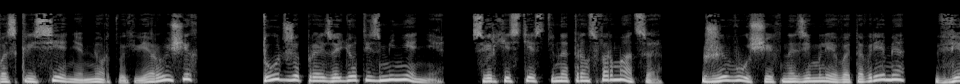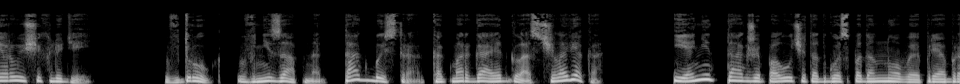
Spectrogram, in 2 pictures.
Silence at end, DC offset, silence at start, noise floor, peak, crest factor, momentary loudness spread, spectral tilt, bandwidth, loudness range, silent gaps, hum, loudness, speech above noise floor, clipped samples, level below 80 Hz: 0 s; under 0.1%; 0 s; under -90 dBFS; -8 dBFS; 12 dB; 8 LU; -6 dB/octave; 11.5 kHz; 3 LU; 1.99-2.62 s, 4.47-4.72 s, 6.67-7.01 s, 9.08-9.34 s, 10.58-11.24 s, 11.83-11.92 s, 12.99-13.03 s, 15.68-16.33 s; none; -20 LUFS; over 72 dB; under 0.1%; -46 dBFS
